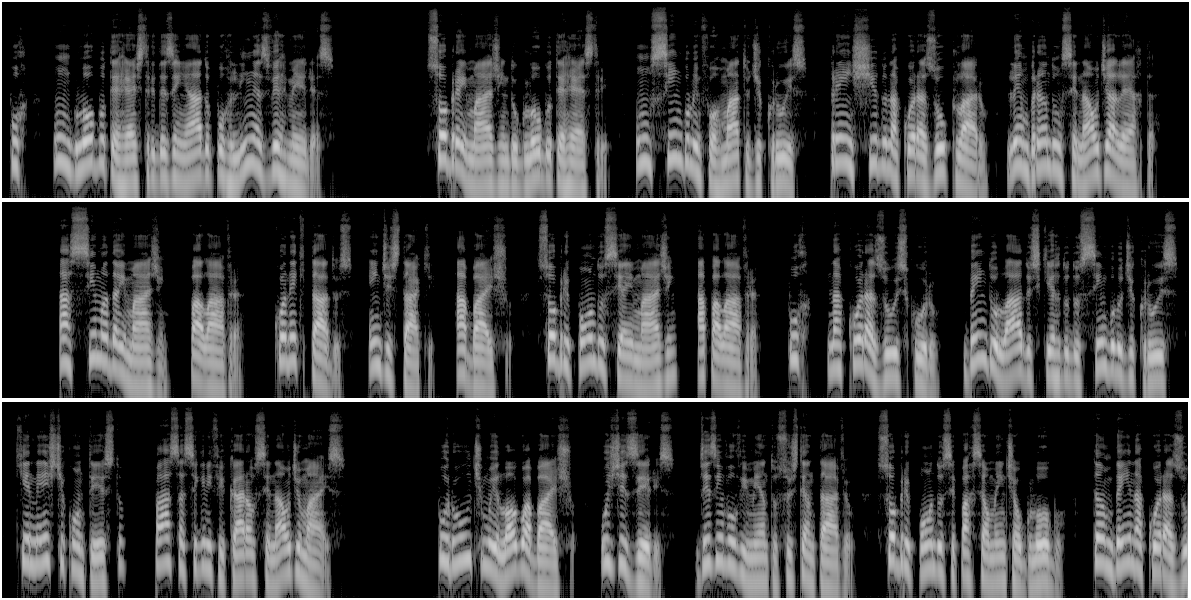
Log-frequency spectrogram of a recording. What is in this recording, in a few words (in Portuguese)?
logomarca falada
